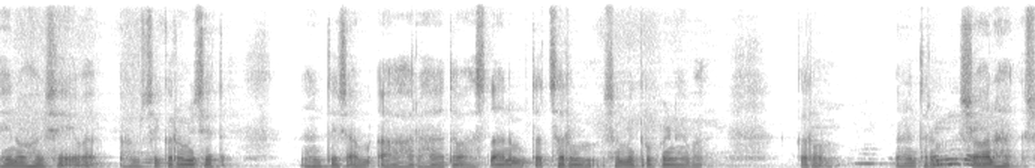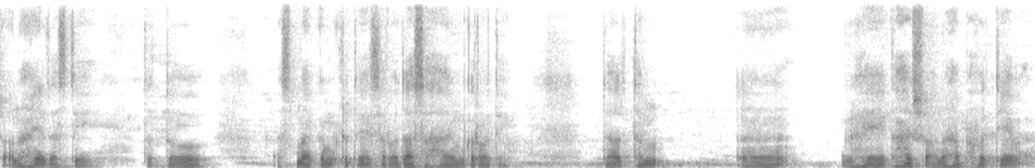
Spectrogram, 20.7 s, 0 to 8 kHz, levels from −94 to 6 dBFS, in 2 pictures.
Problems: background sounds at intervals, background conversations at intervals, low volume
